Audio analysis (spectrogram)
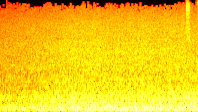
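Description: Rydal Grot waterfall in the Lake District, a loud, steady, close roaring rush of falling water filling the whole clip without pause.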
